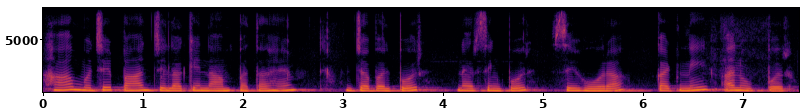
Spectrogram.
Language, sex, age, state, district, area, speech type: Hindi, female, 30-45, Madhya Pradesh, Jabalpur, urban, spontaneous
